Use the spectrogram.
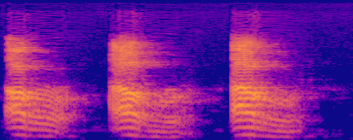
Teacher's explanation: لما بيرجع لسان المزمار للخلف الحلق بيضيق، الحلق بيضيق، ولما الحلق بيضيق بيحصل ارتداد للصوت في قبة الحنك، في قبة الحنك، فيطلع الحرف مفخم.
